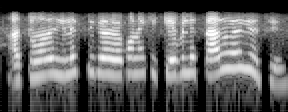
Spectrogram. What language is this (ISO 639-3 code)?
ben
